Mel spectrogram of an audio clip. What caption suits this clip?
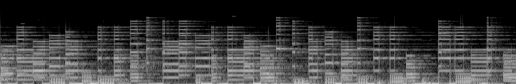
A sample of some kind (cannot recall) run through the DFX scrubby and DFX buffer override plugins
glitch, melody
